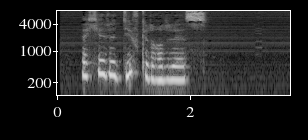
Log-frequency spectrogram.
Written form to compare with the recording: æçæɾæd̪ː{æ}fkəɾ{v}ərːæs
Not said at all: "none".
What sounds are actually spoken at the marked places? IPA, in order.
i, ʁ

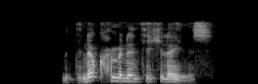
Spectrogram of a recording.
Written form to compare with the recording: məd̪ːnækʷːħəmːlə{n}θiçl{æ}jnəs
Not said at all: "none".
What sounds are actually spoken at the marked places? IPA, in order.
n, æ

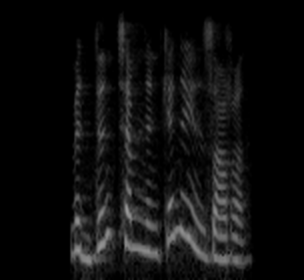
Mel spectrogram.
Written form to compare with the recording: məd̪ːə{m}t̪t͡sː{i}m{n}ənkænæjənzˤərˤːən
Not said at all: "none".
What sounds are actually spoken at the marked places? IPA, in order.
n, æ, n

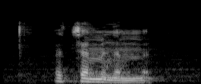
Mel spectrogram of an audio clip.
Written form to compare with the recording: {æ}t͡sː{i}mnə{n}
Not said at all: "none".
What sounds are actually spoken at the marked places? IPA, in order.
æ, æ, m

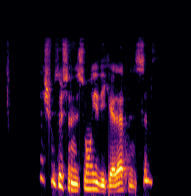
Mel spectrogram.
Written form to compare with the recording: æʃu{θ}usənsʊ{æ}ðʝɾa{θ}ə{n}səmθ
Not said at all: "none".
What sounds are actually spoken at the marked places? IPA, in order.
θ, i, θ, n

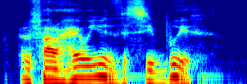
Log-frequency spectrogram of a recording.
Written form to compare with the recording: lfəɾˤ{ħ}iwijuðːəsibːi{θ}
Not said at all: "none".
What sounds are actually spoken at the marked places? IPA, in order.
ħ, θ

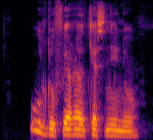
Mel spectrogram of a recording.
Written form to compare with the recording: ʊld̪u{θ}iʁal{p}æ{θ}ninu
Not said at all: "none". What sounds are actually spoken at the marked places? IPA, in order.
f, k, s

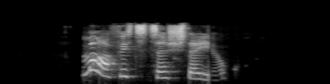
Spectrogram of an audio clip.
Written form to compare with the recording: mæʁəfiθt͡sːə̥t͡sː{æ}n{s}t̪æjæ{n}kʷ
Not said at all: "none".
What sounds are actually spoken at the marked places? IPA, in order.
æ, ʃ, none

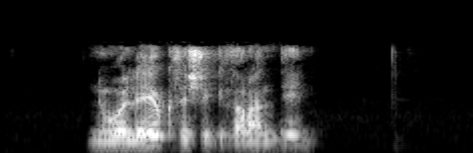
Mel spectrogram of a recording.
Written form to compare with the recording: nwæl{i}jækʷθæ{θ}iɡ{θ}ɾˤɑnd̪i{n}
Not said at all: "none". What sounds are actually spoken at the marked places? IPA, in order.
æ, ʃ, ð, n

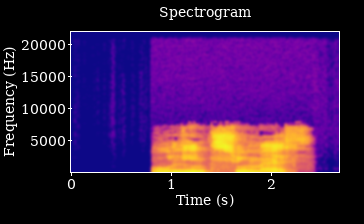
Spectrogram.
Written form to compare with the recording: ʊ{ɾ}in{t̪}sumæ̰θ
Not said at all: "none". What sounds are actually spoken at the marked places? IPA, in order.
l, t̪

